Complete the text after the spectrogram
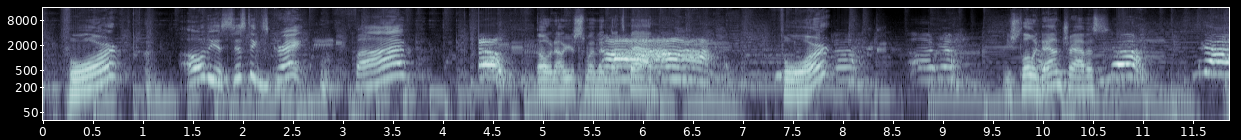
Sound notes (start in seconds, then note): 6.1 shouting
